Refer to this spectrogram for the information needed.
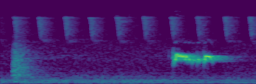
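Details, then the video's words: Zebra dove song used as a trapping lure: one warbling, slightly trilled coo, mid-pitched and level, about half a second long, over a steady fast ticking like an insect and low background hum. "Merbok Tandang Derak Lebat - Perkutut Gacor Pancingan Ampuh - Suara Mikat Perkutut Merbok"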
